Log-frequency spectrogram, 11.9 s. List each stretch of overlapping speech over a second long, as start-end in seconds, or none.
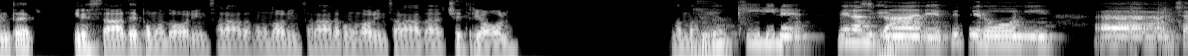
none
